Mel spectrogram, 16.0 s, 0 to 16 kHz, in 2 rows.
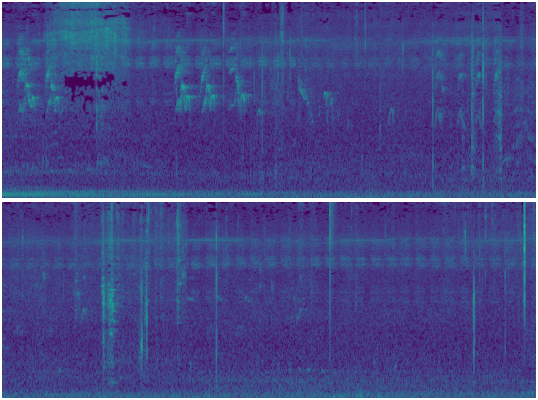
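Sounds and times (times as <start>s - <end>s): low steady rumble: 0.0s - 6.9s
wood fire crackling and popping: 0.4s - 16.0s.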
